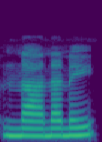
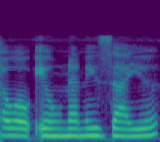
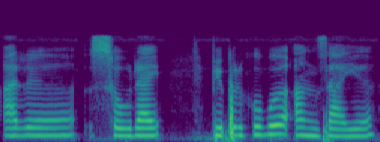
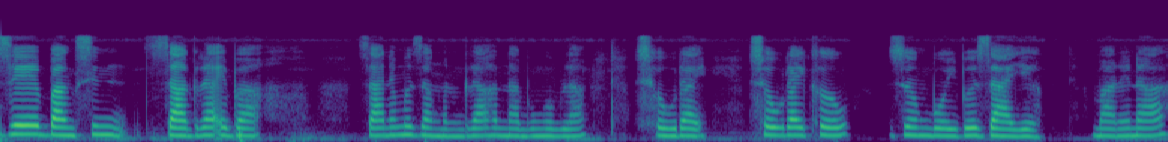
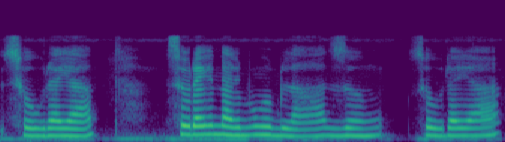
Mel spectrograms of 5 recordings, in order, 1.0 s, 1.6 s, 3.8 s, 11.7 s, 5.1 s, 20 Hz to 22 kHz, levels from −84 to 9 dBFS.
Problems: none marked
